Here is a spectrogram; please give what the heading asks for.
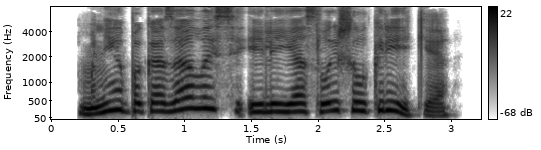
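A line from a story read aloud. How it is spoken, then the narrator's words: Ordinary voice. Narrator (Russian): сказала Жора вполне обыкновенным голосом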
